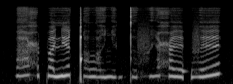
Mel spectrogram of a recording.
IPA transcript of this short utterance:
a̤ ħ ə p a lʲ a ǃ ə̤ lˠ ə̤ ʎ ɛ̤ ɡ t̪ ə̤ f i̤ ħ ɛː ʔ v ɛ

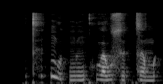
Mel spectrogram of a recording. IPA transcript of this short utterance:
t̪ʰ ɪ˥ k̚ ŋ uː˨ t̚ ŋ ɐ˨˥ ŋ kʷʰ aː˨˧ w s ɵ˨˥ t̚ t͡s ɐ˧ m

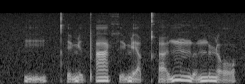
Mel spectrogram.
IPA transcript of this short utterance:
ḭ | t̪ʰ ḭ ɳ ḭ pʼ ã x ḭ ɳ ḛ qʰ ḭ m ə̃ n̪ ə̰ n̪ ʊ ɳ ɔ̰

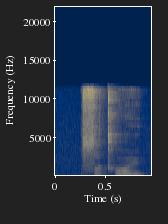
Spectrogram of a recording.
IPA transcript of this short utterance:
sˤ ə kʰ ɔ y̯

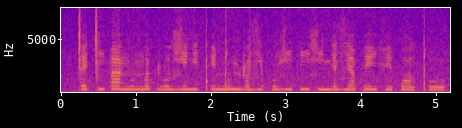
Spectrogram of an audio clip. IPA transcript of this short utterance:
ǀ ɛ ǀ i ʔ a ŋ ʊ ŋʷ a p ɖʱ o l ʑ e lʲ e ǃʰ e ŋ͡ǃ u m ɖ ɔ zʲ ɔ h o ʑ i h i ɕ i nʲ a zʲ a p e i̯ x ɪ p ɔ l ǃʰ o

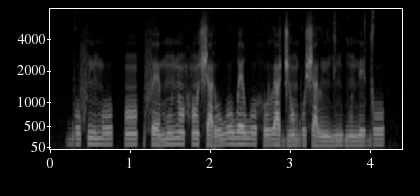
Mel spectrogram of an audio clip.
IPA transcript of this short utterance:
b o˧ f ĩ˧ m o˧ | ɔ̃˧ | f ɛ˨ m ũ˧ n ɔ̃˧ h ɔ̃˧ ʃ a˨ ɾ o˧ w o˦ w ɛ˦ w o˦˨ h o˨˦ l a˦˨ d͡ʒ ɔ̃˨˦ b o˧ ʃ a˨ l ĩ˨ d ĩ˧ ɡ͡b ũ˨ n e˧ d o˦

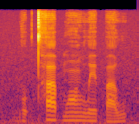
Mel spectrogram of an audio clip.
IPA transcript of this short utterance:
b o˨ ʔ t̪ʰ a˦ b ɔ̃˧ l w e˧ p a˨˦ w

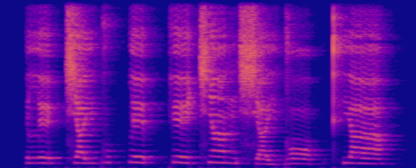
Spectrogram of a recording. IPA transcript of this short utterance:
l e˨ ʔ t͡ɕ a˧ j ɡ u˦ k̚ l e˦ p̚ k e˥˧ t͡ɕ ã˥˧ ŋ ɕ a˨˩ j ɡ ɔ˥˧ | kʰ j a˥˧

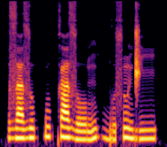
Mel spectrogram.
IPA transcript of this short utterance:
z a˧ z u˧ k͡p u˦ k a˦ z oː˨ ŋ i˦ ɡ͡b u˨ s ũ˦ d͡ʒ iː˧

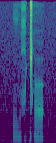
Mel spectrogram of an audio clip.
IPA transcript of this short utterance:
ð ṳ χ ǁ ɐ

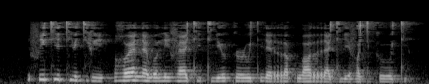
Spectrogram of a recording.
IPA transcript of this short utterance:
f i tʲ æ tʲ w e tʲ v i | ʁʷ æ n æ w o n i v æ tʲ ɒ tʲ lʲ o u̯ k ɹ u tʲ n æ r ɒ k w ɒ r æ tʲ lʲ æ v ɒ tʲ k u tʲ

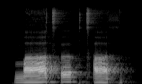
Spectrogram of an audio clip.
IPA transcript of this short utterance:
m aː t͡sʼ ə | t͡sʼ a θ

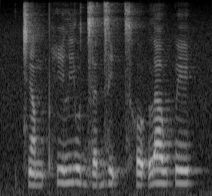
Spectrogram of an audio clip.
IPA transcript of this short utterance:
t͡ɕ ã˨˩ m pʰ i˦ l j u˥˧ d͡z ə˨˩ d͡z i˦ ʔ t͡sʰ o˨ ʔ l a˥˧ w p ẽ˦

